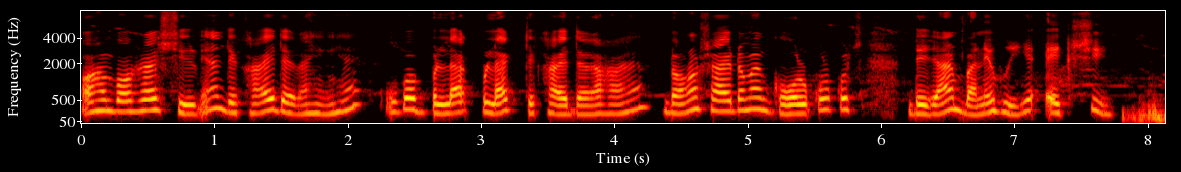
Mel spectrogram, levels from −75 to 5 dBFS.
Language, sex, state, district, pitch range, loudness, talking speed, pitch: Hindi, female, Rajasthan, Nagaur, 195-270 Hz, -26 LUFS, 190 wpm, 225 Hz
